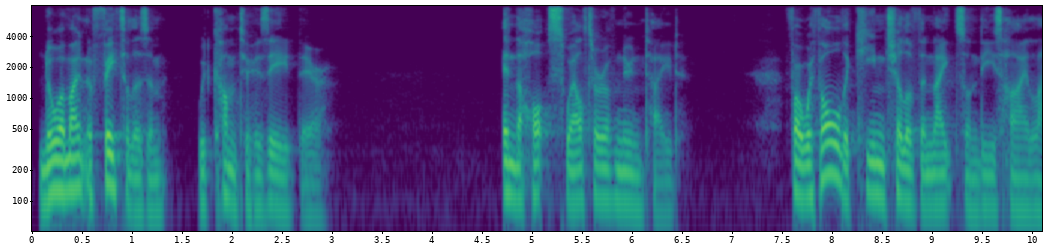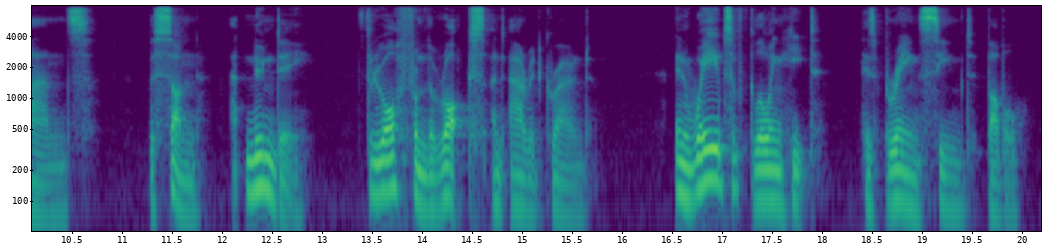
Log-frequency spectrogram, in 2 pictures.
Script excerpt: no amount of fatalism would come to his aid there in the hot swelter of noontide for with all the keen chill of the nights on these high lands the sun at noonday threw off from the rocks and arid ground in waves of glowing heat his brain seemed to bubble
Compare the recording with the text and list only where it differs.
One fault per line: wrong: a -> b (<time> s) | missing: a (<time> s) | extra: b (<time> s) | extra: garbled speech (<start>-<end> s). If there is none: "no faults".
missing: to (19.5 s)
